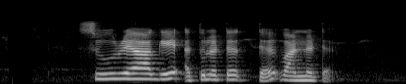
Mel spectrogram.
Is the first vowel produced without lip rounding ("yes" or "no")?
no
